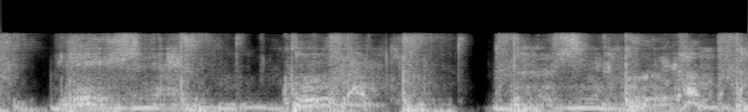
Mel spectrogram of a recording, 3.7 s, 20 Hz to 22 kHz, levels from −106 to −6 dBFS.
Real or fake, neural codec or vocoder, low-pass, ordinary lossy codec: fake; codec, 16 kHz, 4.8 kbps, FACodec; 7.2 kHz; none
